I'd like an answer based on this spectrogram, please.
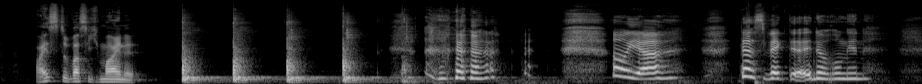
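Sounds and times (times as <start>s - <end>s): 
speech: 0.4s - 1.5s, 6.3s - 8.8s
hammer striking metal at a scrapyard: 1.8s - 4.3s
laughter: 4.2s - 5.5s.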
